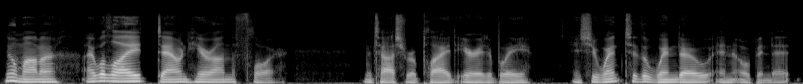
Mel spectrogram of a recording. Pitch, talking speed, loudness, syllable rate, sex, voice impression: 110 Hz, 165 wpm, -20 LUFS, 5.1 syllables/s, male, masculine, adult-like, thick, tensed, slightly powerful, slightly bright, slightly soft, clear, slightly halting, cool, very intellectual, refreshing, sincere, calm, slightly mature, friendly, reassuring, unique, elegant, wild, slightly sweet, lively, kind, modest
